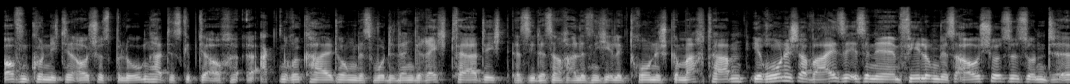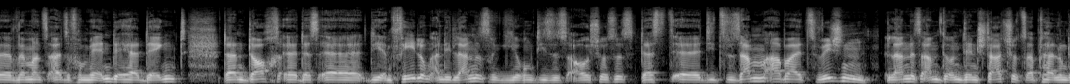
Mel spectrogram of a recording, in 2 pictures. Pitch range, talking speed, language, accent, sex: 105-125 Hz, 175 wpm, German, German, male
